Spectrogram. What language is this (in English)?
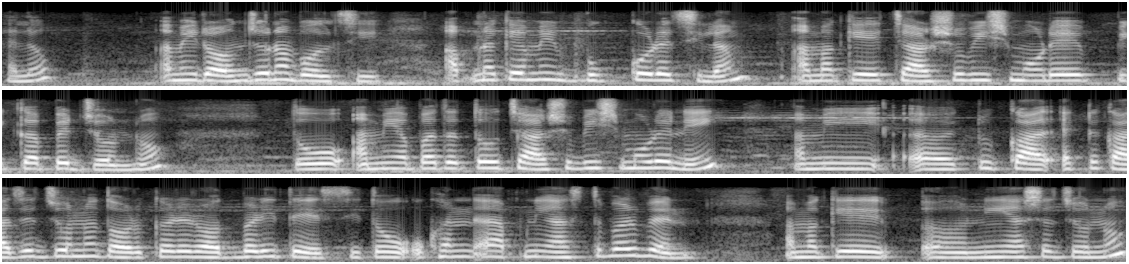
Bangla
